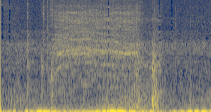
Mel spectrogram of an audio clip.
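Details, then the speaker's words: Vintage computer tower from e-waste haul, IDE CD burner tested; thin strained motor whine dragging for seconds with faint clicks as tray opens very slowly, drive still works: slow optical drive tray. "okay well let's try the CD burner [Music] [Applause] open very slowly"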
